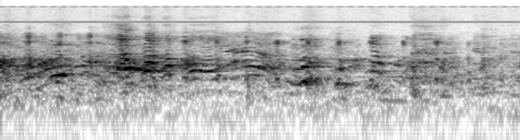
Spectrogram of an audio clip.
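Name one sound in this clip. A young woman laughs softly into a microphone.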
